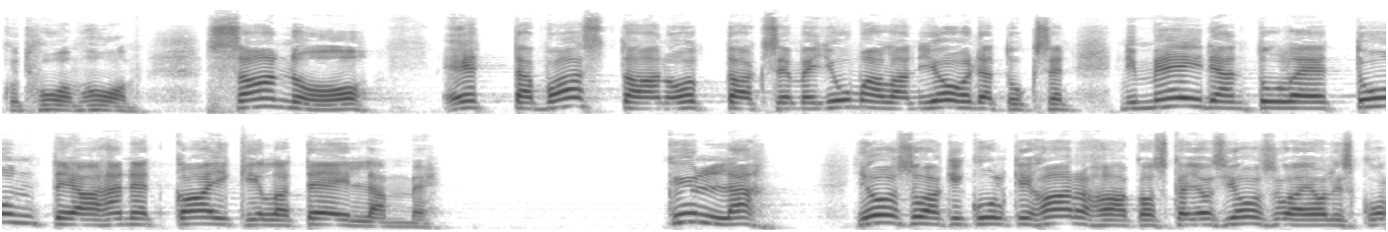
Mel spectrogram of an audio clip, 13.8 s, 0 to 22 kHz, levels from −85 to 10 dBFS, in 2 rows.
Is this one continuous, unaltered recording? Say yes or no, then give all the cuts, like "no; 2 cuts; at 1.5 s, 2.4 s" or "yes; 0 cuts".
no; 1 cut; at 10.2 s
